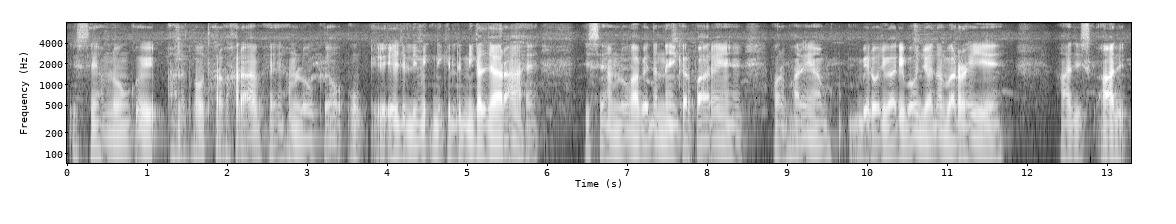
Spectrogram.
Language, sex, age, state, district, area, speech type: Hindi, male, 18-30, Uttar Pradesh, Pratapgarh, rural, spontaneous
